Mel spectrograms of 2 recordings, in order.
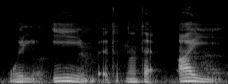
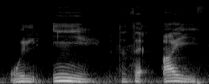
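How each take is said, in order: Both takes have the same delivery.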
